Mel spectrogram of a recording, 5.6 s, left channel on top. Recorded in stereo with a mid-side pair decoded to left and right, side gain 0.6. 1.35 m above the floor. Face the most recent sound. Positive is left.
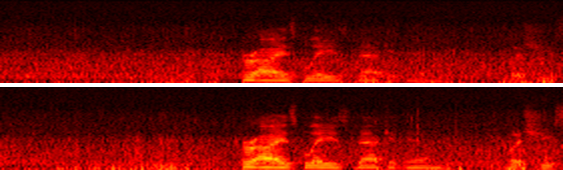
turn(degrees=-55)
